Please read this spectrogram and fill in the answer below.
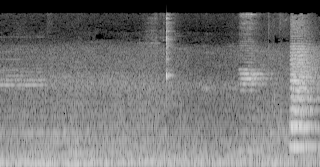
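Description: A short, loud horn toot near the end, over a steady low rumble of background noise, with a faint tap about halfway through.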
